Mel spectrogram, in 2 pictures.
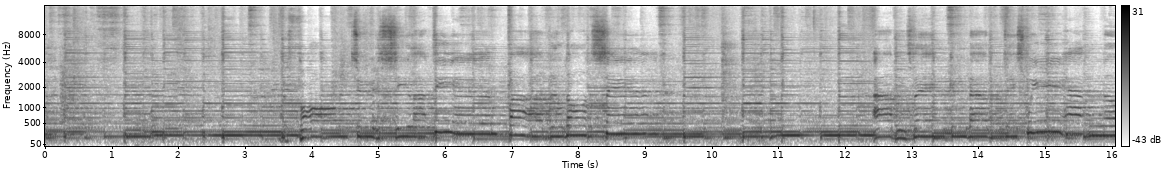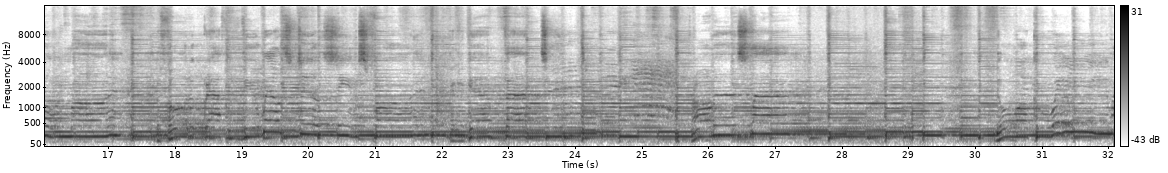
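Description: Live solo performance: a strummed acoustic guitar with a male voice singing into a microphone.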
